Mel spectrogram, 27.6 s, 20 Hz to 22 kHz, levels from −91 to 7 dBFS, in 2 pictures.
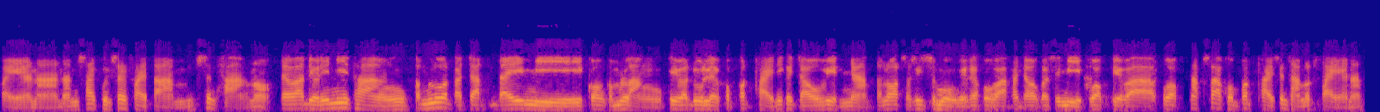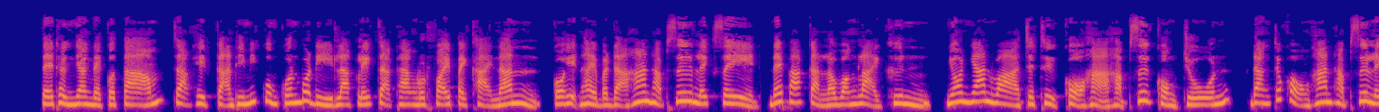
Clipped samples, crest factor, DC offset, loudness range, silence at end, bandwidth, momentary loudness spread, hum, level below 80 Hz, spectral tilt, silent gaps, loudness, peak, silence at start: under 0.1%; 16 dB; under 0.1%; 3 LU; 0 s; 13 kHz; 6 LU; none; -60 dBFS; -5 dB/octave; 13.67-14.18 s, 19.22-19.29 s, 23.15-23.21 s, 26.14-26.25 s; -21 LUFS; -4 dBFS; 0 s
